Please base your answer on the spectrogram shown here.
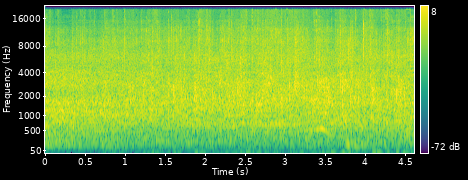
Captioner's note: audience laughter and applause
